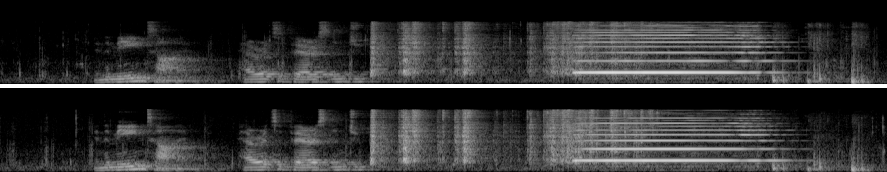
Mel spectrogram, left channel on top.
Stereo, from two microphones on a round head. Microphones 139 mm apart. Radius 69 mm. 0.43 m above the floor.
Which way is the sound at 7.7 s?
55° left (ahead or behind).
